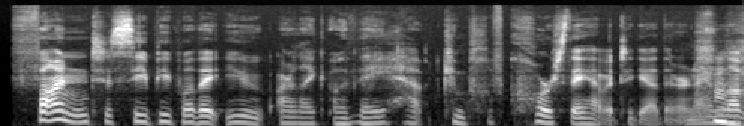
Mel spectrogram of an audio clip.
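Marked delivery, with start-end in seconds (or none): 2.2-4.5 breathy whisper, barely voiced; whispered aside. Host voicing what she assumes about other moms, whispered. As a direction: let it slip out as a secret thought.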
